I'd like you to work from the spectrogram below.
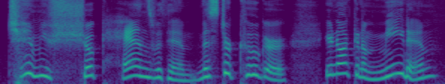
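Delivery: high, loud, agitated protest; sputtering. A narrator's reading. Boy confronting his friend over the handshake, sputtering. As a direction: sputter in alarmed disbelief, stretching the key words. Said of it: "Aside, Will sputtered".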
